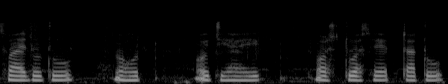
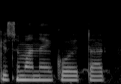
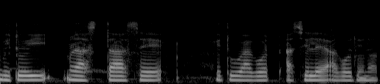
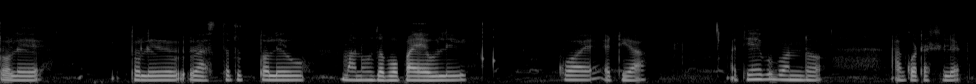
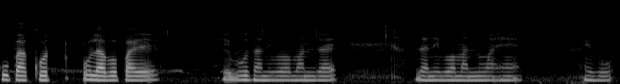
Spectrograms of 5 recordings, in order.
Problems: none marked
